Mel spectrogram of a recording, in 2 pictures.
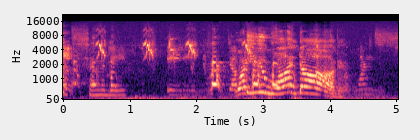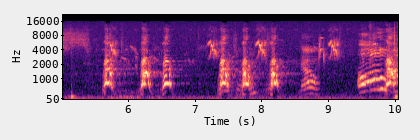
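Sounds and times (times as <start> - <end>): small dog barking: 0.0 - 1.0, 2.1 - 3.4, 5.6 - 8.5, 9.7 - 10.0.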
